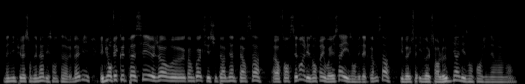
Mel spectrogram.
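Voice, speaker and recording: A man's voice: fairly high pitch, very fast, mellow, no echo, studio quality. A man hosting a livestream, ranting bluntly to his viewers with many filler sounds and restarts. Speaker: livestream host. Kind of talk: casual livestream rant.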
